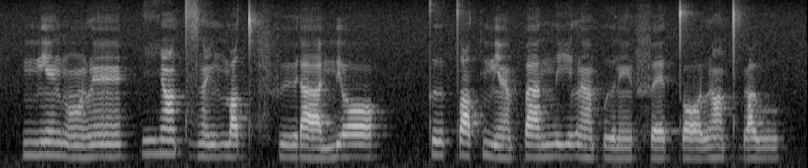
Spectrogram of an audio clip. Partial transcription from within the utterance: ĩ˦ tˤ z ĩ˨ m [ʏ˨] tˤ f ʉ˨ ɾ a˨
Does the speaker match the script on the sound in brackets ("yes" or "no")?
no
